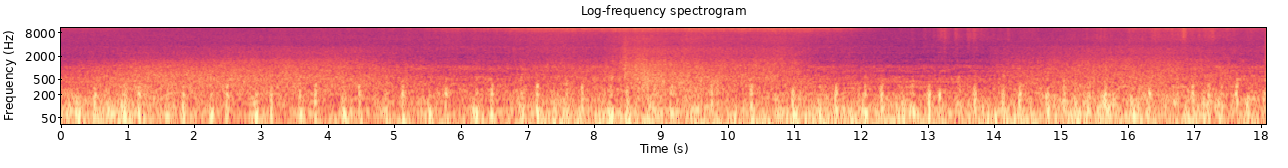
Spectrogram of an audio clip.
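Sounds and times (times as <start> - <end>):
heartbeat through stethoscope: 0.0 - 18.0.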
